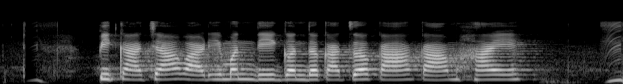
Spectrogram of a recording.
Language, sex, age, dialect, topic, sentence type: Marathi, female, 18-24, Varhadi, agriculture, question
